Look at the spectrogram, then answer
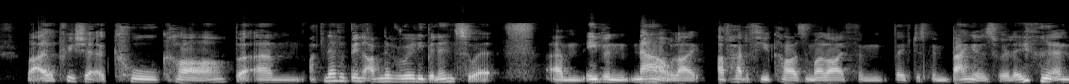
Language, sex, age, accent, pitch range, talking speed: English, male, 20-39, British, 105-125 Hz, 195 wpm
